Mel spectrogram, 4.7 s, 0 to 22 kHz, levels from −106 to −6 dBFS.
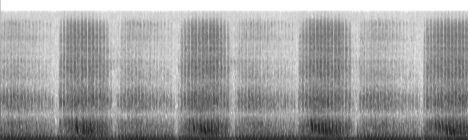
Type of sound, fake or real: real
